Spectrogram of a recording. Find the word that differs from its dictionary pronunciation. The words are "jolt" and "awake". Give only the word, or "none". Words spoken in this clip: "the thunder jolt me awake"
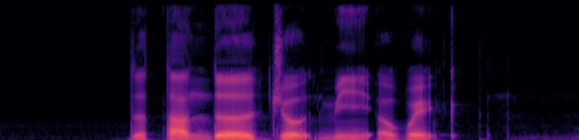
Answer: jolt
